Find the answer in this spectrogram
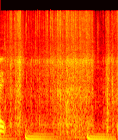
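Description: Paper crinkling as sneakers are handled in their shoebox, over background music with deep bass notes that slide in pitch.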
